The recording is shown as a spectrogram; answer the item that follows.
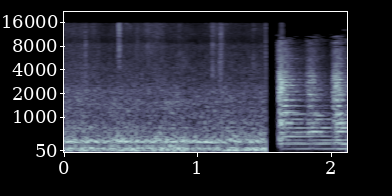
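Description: Car cabin noise while driving on a highway: a steady low rumble of engine and tyres. It cuts off abruptly about one and a half seconds in, and after a brief silence background music starts, with a steady run of notes.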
